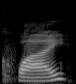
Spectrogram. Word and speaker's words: quae: And the AI is a singular sound, I. Sorry, I said AI. I meant to say AE because it sounds like I.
